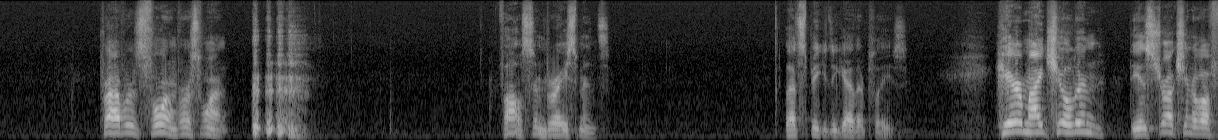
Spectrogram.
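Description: A man speaks calmly and with feeling through a microphone, in pauses.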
